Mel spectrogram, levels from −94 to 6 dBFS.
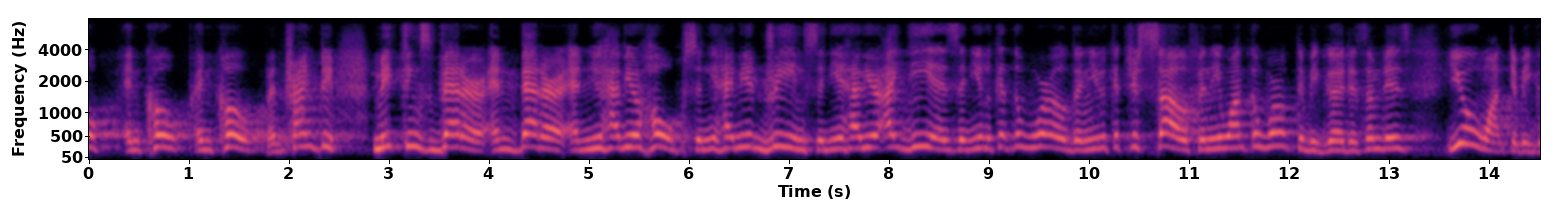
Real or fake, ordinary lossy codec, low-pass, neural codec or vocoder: fake; AAC, 32 kbps; 7.2 kHz; codec, 24 kHz, 0.5 kbps, DualCodec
